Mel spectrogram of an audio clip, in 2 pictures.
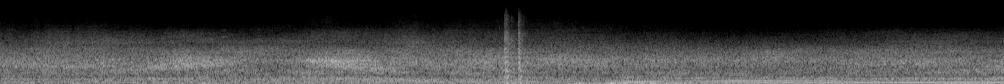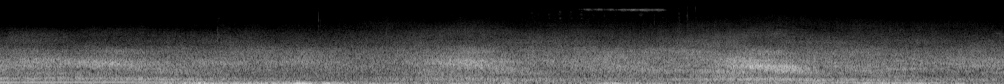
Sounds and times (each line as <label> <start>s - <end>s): Cars, trucks, buses going over a metal hatch 4.3s - 8.1s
